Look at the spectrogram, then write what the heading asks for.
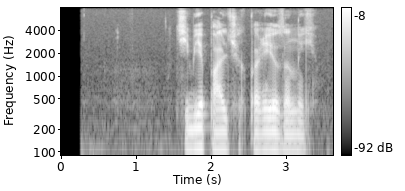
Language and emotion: Russian, neutral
